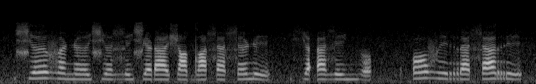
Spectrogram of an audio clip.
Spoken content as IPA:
ɕ ɜ v a ɳ ɜ ɕ ɜ ɮ e ɕ a ɽ a ʃ a dˤ ɜ ɬ a ɬ ɜ ɳ e | ç a ʔ a ɮ e ɲ ɔ | ʔ ɔ v e r a ɬ a r e

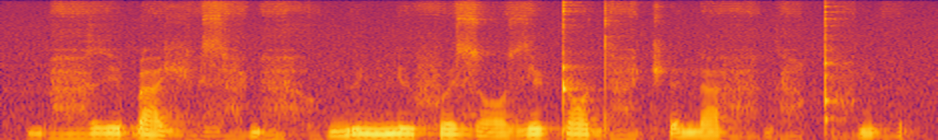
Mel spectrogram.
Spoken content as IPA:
bʱ a̤˥ ɣ ɪ˥ ɓ a˧ ʒ ə̤˧˩ z a̤˧˩ ɳ a̤˥˧ h o̤˧˩ ŋ ʉ˥˧ nː ɨ˥˧ f ə˥ z ɔ˩˧ z ɪ˥ ʈ ɔ˥˧ dʱ a̤˥ t͡ʃʼ ə˩˧ n a˧˩ ɦ a̤˩˧ ɡʱ a̤˧ qʼ a̤˩˧ ŋ ə̤˧

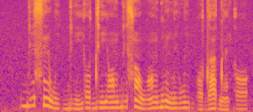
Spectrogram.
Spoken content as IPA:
b i˦ s ĩ˦˨ w i˨ ɡ͡b i˨ j o˧ d i˧ j ɔ̃˦ b i˦ s ɔ̃˦˨ w ɔ̃˨˦ ɡ͡b ĩ˦˨ n i˧ w i˧ b ɔ˨ d a˧ d ɛ̃˨ k ɔ˧

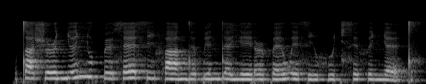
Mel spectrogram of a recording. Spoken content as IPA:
t a ʃ ə˞ ɲ ɘ ɲ u k͡p ø s ɛ s i f a n d ɘ ɓ ɪ n d ɛ j e ɾ ə˞ p ɛ w e s i xʷ ə˞ c s ɪ f ɪ ɲ ɛ t

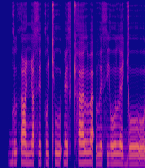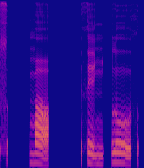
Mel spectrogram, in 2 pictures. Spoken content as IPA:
ɡ u l θ ɑ ɲ ɑ s e k o cʰ uː ʔ ɳ e s ʈʰ a l β a ʔ v e s j o l ɛ ɟ oː s | m ɑ | θ e ɲ | l oː θ

